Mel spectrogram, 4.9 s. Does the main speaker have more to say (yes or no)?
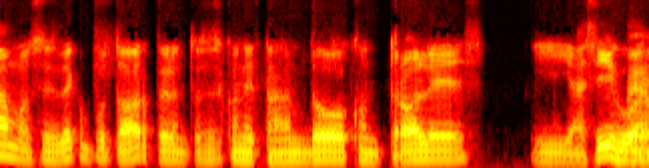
yes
